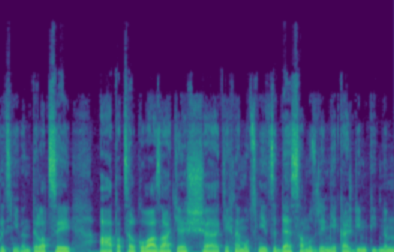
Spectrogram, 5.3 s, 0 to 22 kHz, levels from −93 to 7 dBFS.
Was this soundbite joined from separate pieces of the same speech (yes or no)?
no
